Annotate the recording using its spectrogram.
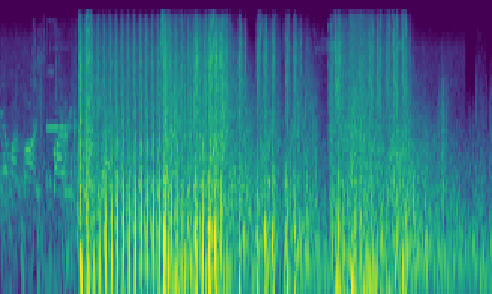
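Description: Rapid gunfire bursts out loudly in quick volleys.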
